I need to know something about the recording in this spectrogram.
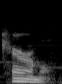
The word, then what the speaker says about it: caramel: frankly don't care, and it is pronounced caramel.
